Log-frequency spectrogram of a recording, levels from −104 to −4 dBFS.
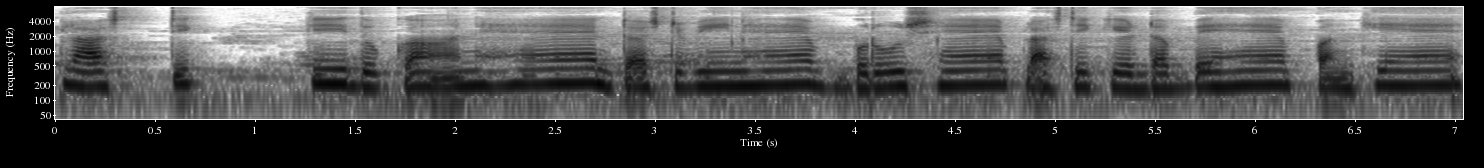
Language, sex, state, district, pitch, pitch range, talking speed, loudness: Hindi, female, Punjab, Pathankot, 190 Hz, 175-200 Hz, 120 wpm, -16 LUFS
